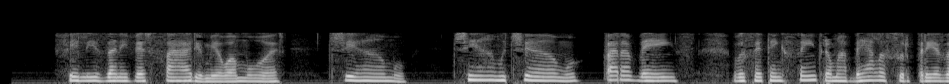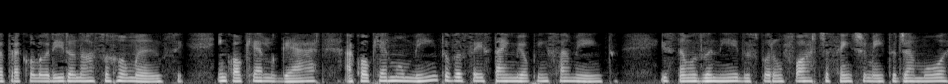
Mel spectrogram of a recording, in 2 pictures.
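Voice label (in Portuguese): romântico female, Telemensagens Aniversarios; Telemensagens 2017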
